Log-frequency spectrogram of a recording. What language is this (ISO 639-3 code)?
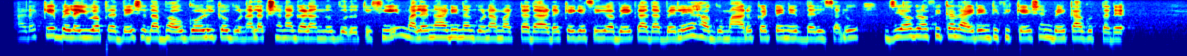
kan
